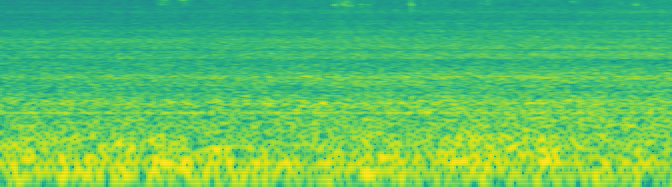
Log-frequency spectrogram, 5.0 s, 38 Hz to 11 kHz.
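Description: Taiwan Railway EMU3000 electric multiple unit pulling into the platform: a steady low rumble of wheels on rail with a faint motor hum, growing a little louder as the train comes closer.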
